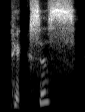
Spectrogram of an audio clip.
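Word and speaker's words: Pyxus: about 400 million and the way that you pronounce it is Pyxis and the stock for a hundred and forty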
